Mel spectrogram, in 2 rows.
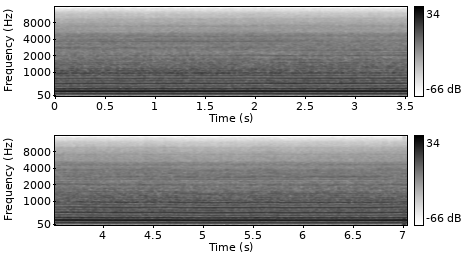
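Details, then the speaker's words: Stihl BR430 backpack blower after carburetor cleaning and high-side limiter adjustment fixed bogging; steady clean high-rev drone at full throttle with no bogging or surging, running healthy. "okay there you have it man it was a struggle trying to figure out exactly what what was causing this bargain down on this steel br430 leaf blow but we discovered it"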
